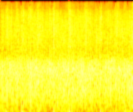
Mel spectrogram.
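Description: A breakfast crowd at a chamber of commerce event applauds new members with a dense, steady burst of clapping that fills the room, loud and continuous without pause.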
